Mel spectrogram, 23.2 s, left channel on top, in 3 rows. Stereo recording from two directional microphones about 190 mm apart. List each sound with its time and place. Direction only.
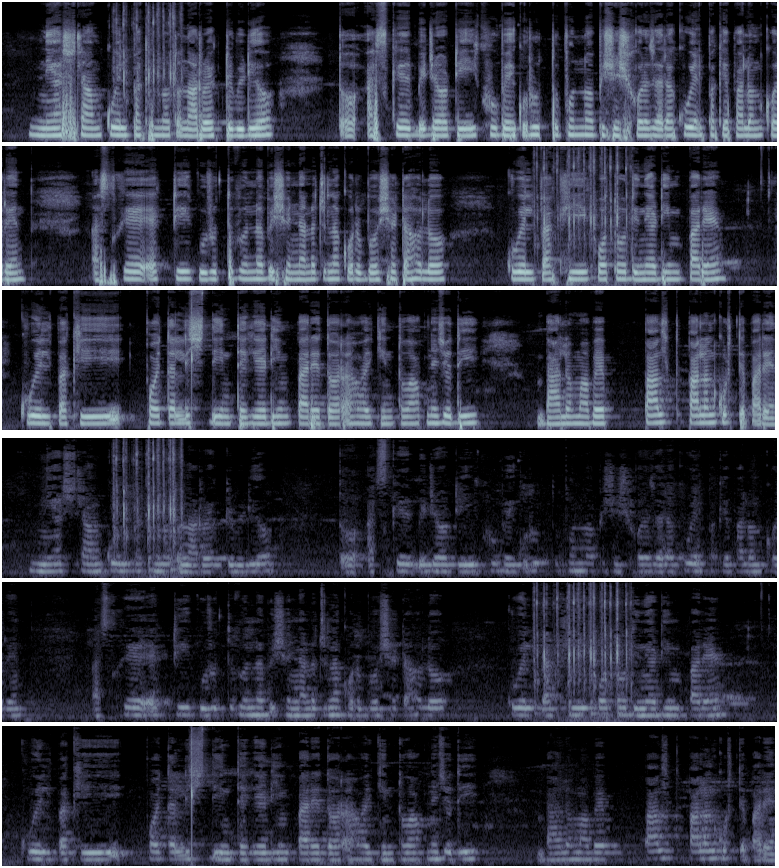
0.4 s speech: 50° left (ahead or behind)
1.2 s speech: centre (ahead or behind)
1.9 s speech: 50° left (ahead or behind)
13.4 s speech: centre (ahead or behind)
14.1 s speech: 40° left (ahead or behind)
